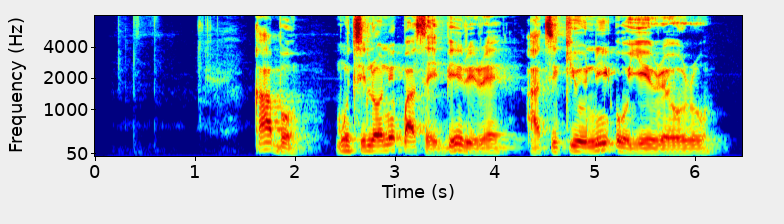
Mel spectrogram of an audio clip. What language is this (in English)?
Yoruba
